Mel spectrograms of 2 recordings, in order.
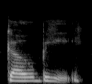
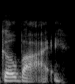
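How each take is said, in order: First: The second syllable sounds like 'be'. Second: The second syllable sounds like 'by'. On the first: The speaker calls it right. "children are expected to understand how to pronounce go be" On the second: The speaker calls it wrong. "They thought it was go by because of the I on the end"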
